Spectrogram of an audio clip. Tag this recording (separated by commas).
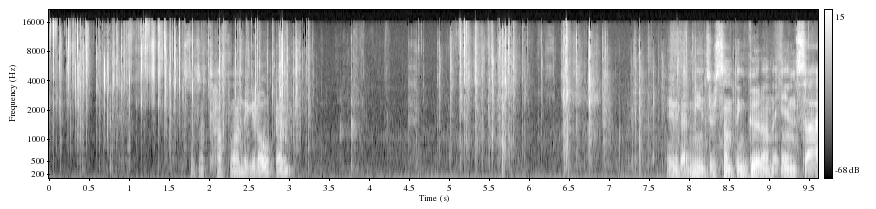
inside a small room, Speech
